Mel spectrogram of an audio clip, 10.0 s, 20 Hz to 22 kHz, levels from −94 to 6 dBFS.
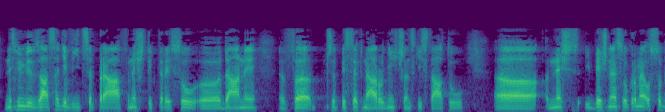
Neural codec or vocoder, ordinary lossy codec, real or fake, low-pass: none; none; real; none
